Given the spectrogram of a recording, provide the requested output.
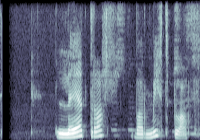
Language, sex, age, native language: Icelandic, female, 10, Icelandic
